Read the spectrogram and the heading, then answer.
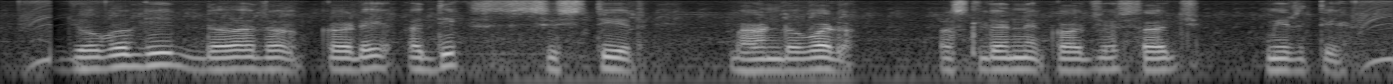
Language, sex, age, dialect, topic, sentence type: Marathi, male, 18-24, Varhadi, banking, statement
